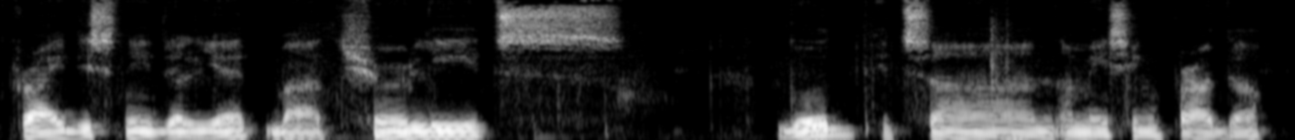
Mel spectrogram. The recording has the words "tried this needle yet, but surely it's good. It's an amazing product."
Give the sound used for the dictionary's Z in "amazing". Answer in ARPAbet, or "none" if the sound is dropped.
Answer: S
